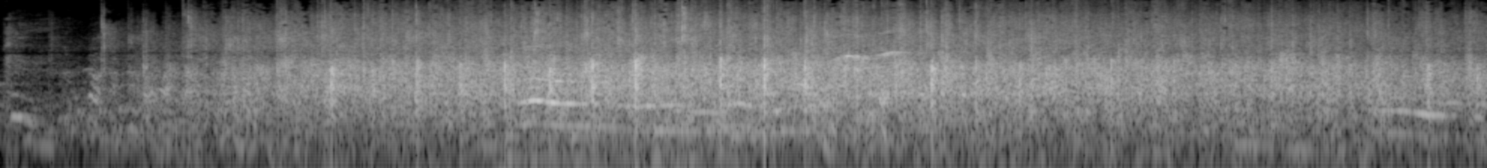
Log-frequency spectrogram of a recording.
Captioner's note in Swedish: applåder, visslingar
